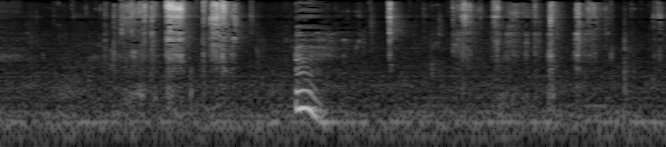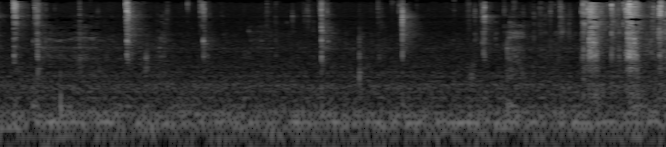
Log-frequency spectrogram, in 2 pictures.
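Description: Close-miked eating of crab meat: wet chewing, lip smacks and small crackles, with a short falling "mm" hum of the voice about three seconds in, over a steady low hum.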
